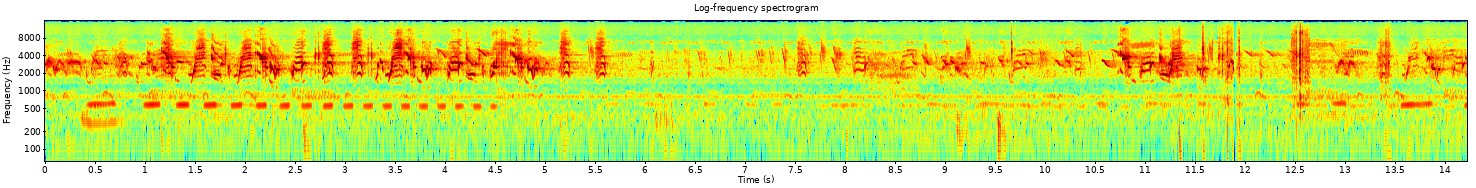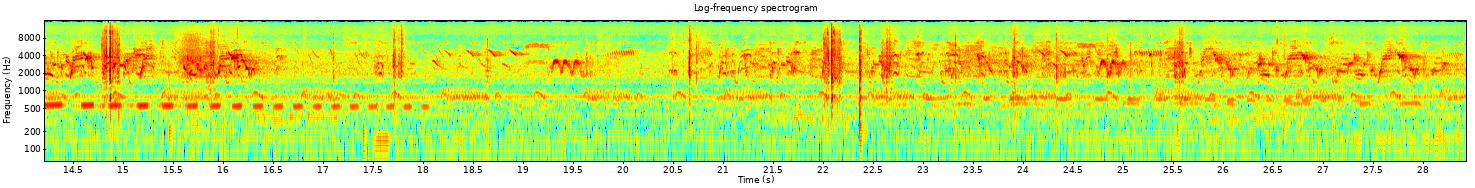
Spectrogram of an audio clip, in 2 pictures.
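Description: Several wild birds singing and chirping, busiest in two spells, near the start and in the middle. Beneath them a low, rapid run of repeated notes sounds twice, and a few sharp clicks stand out.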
